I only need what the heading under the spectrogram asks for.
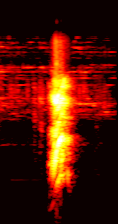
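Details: A naughty dog gives one short, sharp bark, loud and broadband, standing out against near silence.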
